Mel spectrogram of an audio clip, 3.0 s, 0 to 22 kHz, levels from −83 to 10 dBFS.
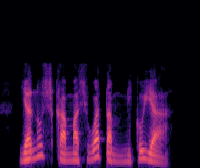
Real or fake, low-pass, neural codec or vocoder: real; 5.4 kHz; none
